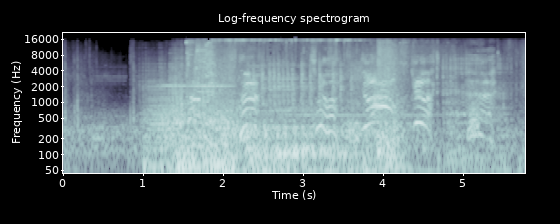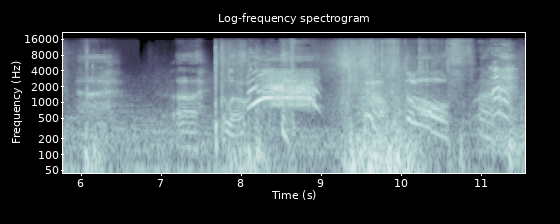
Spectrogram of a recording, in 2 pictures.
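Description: A young woman shouts in alarm, close by.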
